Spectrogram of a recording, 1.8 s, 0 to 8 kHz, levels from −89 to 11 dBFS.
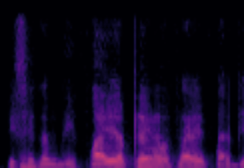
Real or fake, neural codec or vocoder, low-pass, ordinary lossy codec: fake; codec, 16 kHz, 1 kbps, FreqCodec, smaller model; 7.2 kHz; none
